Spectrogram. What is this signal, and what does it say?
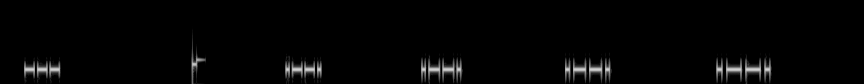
Morse code, heard as a keyed tone, about 32 wpm, spaced as for 8 wpm, 700 Hz. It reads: O PPPP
